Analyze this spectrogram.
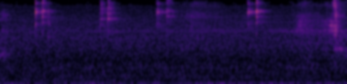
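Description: Faint computer mouse clicks, about half a dozen spread through at irregular intervals, some in quick pairs, over low room hiss.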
